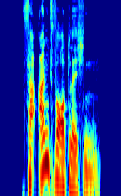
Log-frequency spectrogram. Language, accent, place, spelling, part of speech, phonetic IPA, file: German, Germany, Berlin, Verantwortlichen, noun, [fɛɐ̯ˈʔantvɔʁtlɪçn̩], De-Verantwortlichen.ogg
- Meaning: dative plural of Verantwortlicher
